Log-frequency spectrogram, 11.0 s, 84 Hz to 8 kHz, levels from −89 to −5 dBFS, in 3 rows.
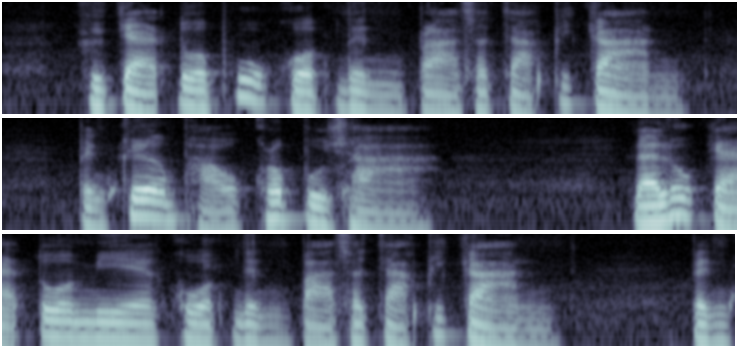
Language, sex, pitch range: Thai, male, 95-120 Hz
